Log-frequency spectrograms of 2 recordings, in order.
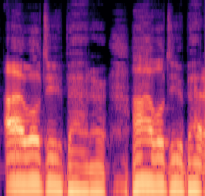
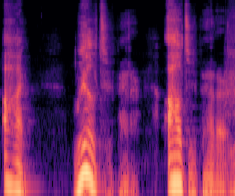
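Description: First: Loud, high mock pledge; Marlo. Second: Understated mock promise, with pauses; Sheree. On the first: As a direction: promise it with hammed-up fervour. Mimics Marlo's overwrought promise. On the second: Mimics Sheree's restrained version of it.

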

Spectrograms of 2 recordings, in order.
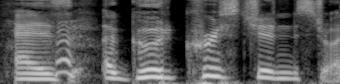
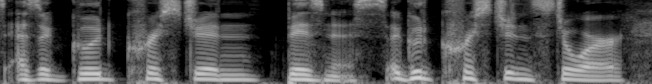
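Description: First: Sarcastic quote with a laugh; mocking. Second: Said in the usual way. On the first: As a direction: laugh at the phrase as you quote it. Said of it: "like, what does that mean?". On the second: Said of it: "when you describe a business".

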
